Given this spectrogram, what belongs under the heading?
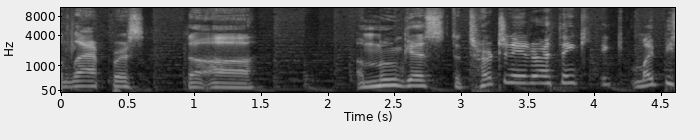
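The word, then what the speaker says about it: Turtonator: lapras a mungus milotic tertinator is how you pronounce it a little dragon fire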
